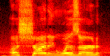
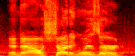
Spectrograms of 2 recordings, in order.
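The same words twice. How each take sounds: First: Bigger excited call. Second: Slowed, punched move call; excited call. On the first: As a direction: top the first call with more hype. Repeats the call, higher, louder. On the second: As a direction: announce the big move with hype. Big move called out. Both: Acted.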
